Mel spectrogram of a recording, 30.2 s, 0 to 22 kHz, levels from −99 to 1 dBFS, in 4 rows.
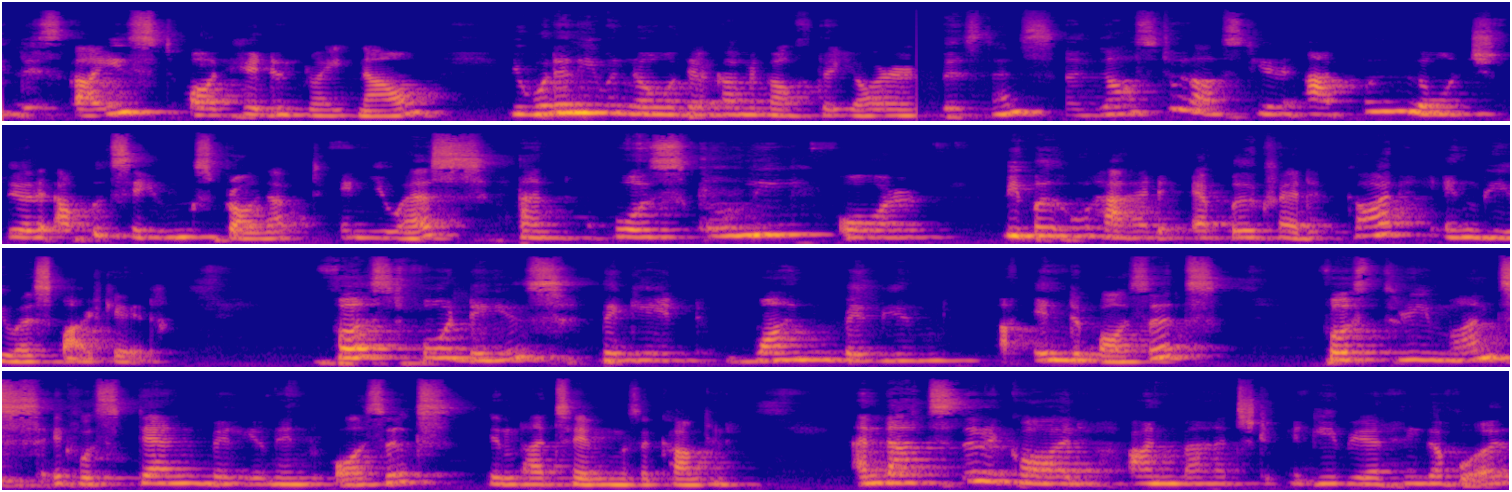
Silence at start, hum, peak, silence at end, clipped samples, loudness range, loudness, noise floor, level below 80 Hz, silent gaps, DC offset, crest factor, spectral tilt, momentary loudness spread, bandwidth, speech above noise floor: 0 s; none; -10 dBFS; 0 s; under 0.1%; 5 LU; -31 LUFS; -74 dBFS; -78 dBFS; none; under 0.1%; 22 dB; -5 dB/octave; 13 LU; 16 kHz; 43 dB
